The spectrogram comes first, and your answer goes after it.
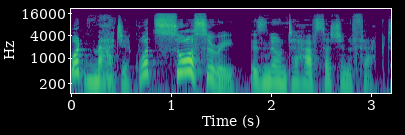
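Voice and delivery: put-on British English accent, exclaimed. Storyteller voicing the wise men's exclamation, in an English accent. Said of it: "They were English".

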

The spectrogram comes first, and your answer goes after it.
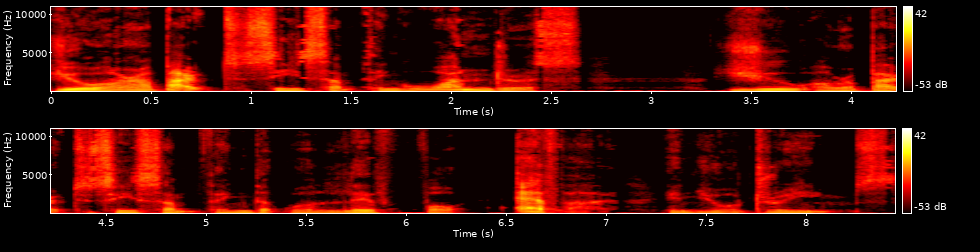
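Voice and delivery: ordinary delivery

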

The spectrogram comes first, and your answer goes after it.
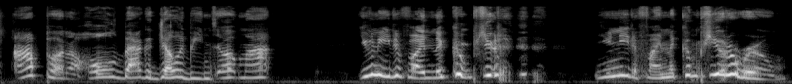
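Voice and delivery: very loud, belted cartoon sidekick voice. Showing off a voice-acting impression, in a Tails voice. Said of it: "I have a really good Tails voice".

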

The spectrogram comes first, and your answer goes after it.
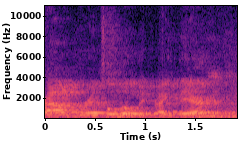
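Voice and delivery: ordinary delivery

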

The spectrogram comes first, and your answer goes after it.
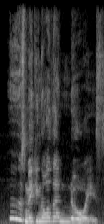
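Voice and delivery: loud, high calling out. Old Owl hears Bobby crying and calls down from above, calling out. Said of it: "called a voice from above".

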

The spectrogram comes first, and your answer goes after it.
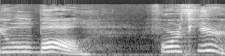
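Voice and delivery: very high-pitched, hesitant voice. After a moment of silence, he admits something to the other man, soft voice. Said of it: "his voice soft".

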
